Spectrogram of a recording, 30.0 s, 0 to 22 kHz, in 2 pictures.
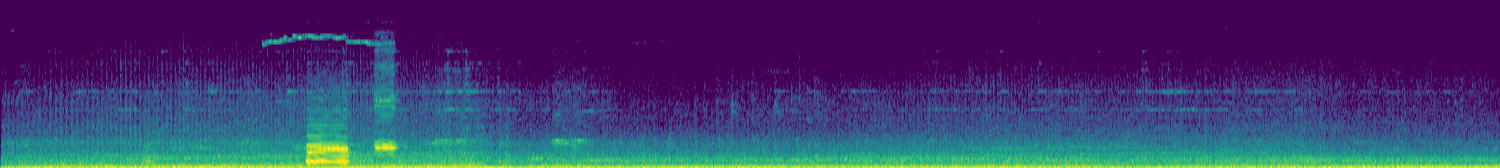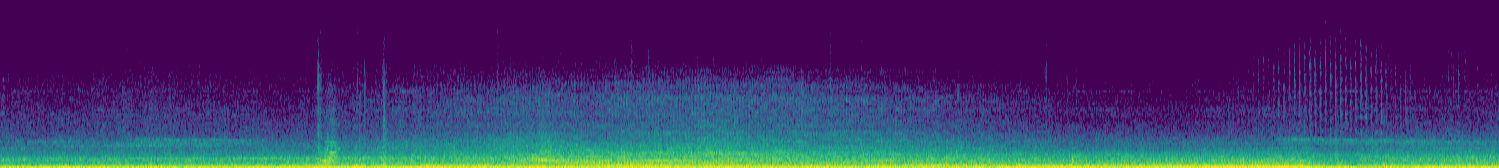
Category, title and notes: Soundscapes > Urban
AMB CITY INDIA BENGALORE Ride in TukTuk 3 (48 24)12.2024
CAR, CITY, HORN, INDIA, STREET, TRAFFIC, TUKTUK, URBAN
